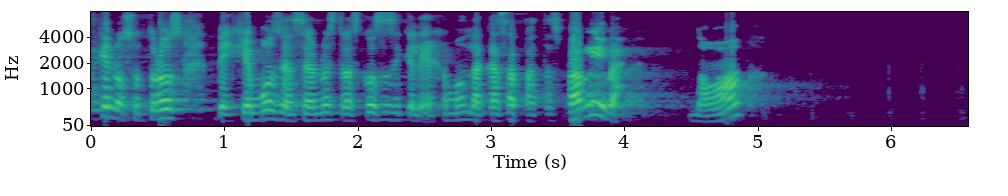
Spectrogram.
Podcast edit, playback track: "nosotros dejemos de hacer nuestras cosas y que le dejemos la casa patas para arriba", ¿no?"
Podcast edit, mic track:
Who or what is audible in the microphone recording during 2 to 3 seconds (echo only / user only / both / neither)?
echo only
